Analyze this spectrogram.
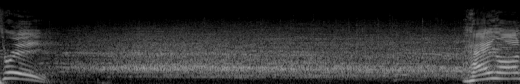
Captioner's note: audience cheers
